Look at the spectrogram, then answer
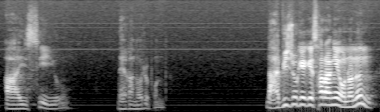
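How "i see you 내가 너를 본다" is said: tender quote. Acted. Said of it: "사랑을 어떻게 표현해요".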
